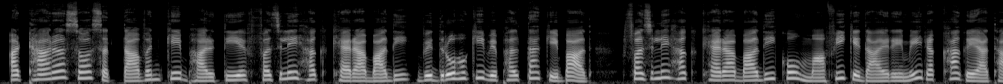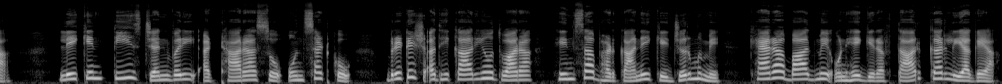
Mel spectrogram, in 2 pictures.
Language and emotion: Hindi, neutral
